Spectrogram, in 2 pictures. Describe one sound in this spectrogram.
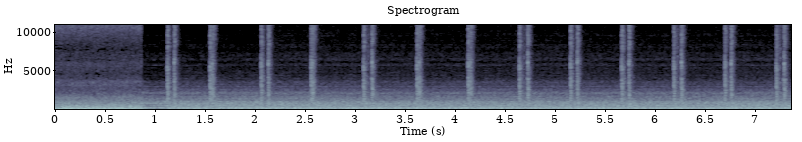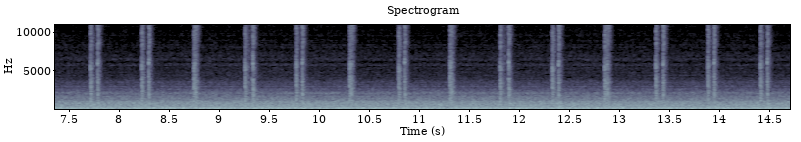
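Tyres thump rhythmically over runway joints.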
